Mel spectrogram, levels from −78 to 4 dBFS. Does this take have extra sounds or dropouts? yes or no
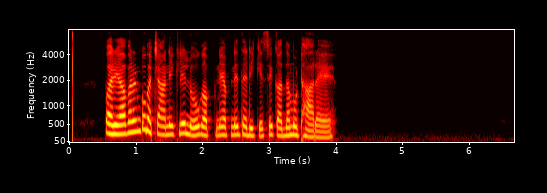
no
